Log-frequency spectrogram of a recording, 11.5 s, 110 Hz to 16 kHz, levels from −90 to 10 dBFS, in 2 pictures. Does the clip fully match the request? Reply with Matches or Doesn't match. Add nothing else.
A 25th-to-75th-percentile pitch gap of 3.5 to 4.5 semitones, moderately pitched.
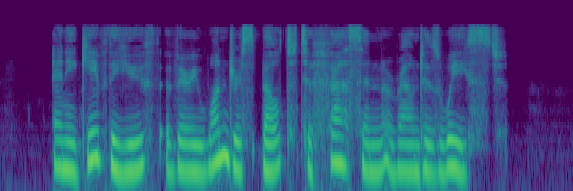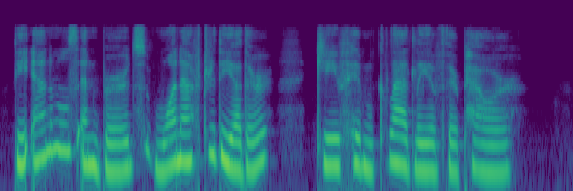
Doesn't match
